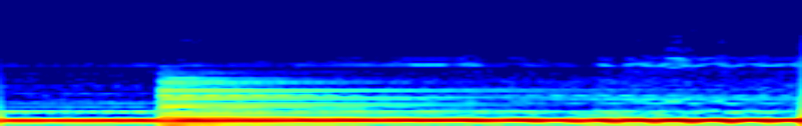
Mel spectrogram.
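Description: A soprano voice holds the song's final long note on an "ee" vowel over piano accompaniment. A piano chord is struck about a second in. Near the end the held note takes on a wide vibrato.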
